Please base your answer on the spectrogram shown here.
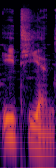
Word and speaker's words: Etienne: No, it's Etienne, Smitty. Let's just spell it out.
